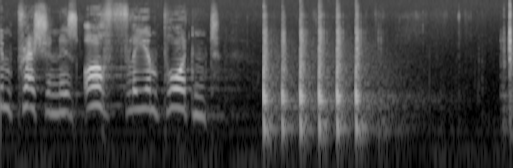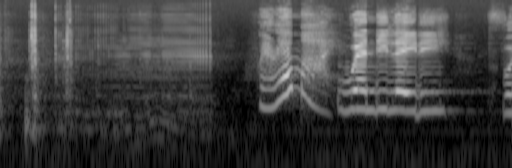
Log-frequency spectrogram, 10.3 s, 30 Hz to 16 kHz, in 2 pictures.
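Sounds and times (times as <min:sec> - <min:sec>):
speech: 0:00.0 - 0:02.8, 0:07.8 - 0:10.2
knocking on a door: 0:02.6 - 0:04.2
soft scattered thumps: 0:02.6 - 0:04.4.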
